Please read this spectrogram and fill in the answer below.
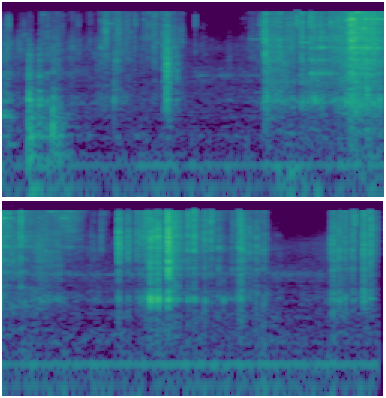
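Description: Egg frozen hard in liquid nitrogen breaking apart and spilling in pieces from a foam cup onto a plate: a scatter of light clicks with a short crackle about two and a half seconds in.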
